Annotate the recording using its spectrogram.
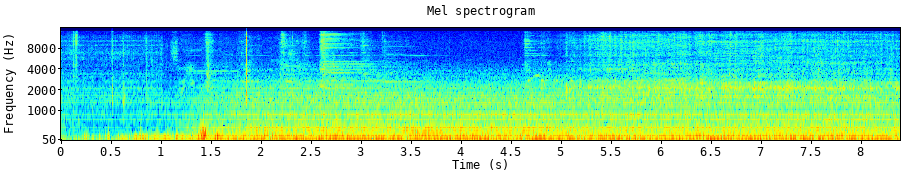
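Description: Car driving along a highway: steady road and engine noise that sets in about a second and a half in, after a few faint clicks.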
